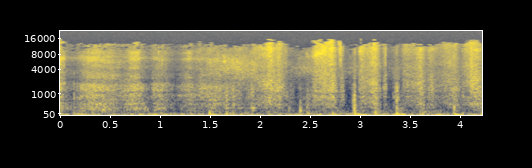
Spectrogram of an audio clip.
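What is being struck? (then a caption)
Silicone ears of a binaural microphone. Fingertips tap and rub both hollow, soft silicone ears of a 3Dio binaural microphone. The result is a quiet, muffled mix of low rumbling rubs and soft dull thumps, with almost no bright content.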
